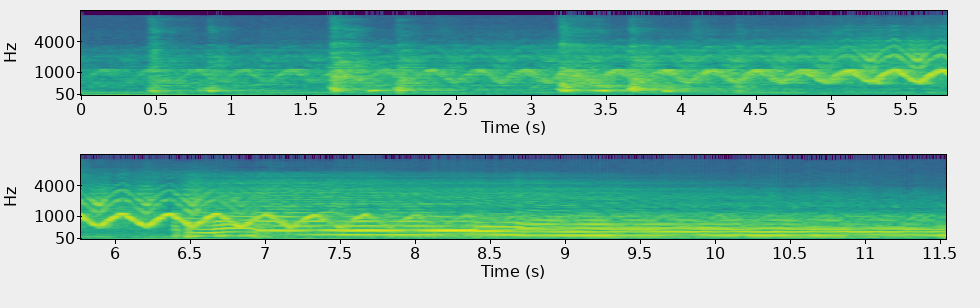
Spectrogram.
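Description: A siren wailing rapidly up and down, with a handful of sharp bangs over the first four seconds. About six seconds in, the siren gives way to guitar music with long held notes.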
